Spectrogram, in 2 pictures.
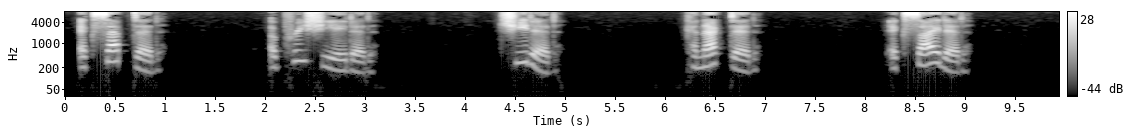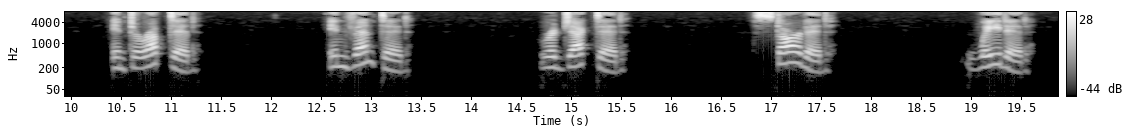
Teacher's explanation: the second pronunciation of Eed is like Eed D with an extra syllable after verbs ending with a t or d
